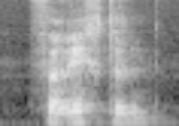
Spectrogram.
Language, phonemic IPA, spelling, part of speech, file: Dutch, /vəˈrɪxtə(n)/, verrichten, verb, Nl-verrichten.ogg
- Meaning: to perform, to carry out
